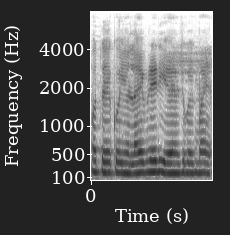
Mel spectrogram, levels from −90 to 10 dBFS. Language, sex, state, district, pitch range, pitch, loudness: Rajasthani, male, Rajasthan, Churu, 175-190 Hz, 180 Hz, -13 LUFS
